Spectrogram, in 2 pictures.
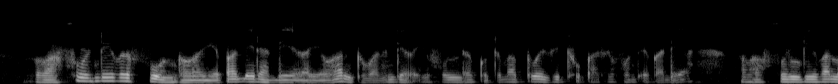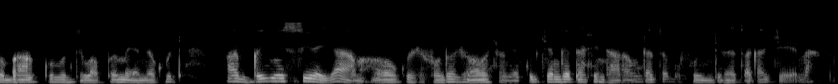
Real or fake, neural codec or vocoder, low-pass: fake; codec, 24 kHz, 0.9 kbps, WavTokenizer, medium speech release version 2; 7.2 kHz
